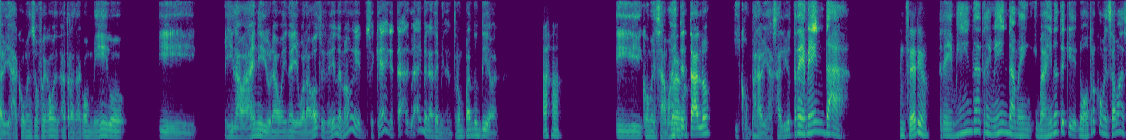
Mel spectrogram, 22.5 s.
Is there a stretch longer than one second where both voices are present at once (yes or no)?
no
